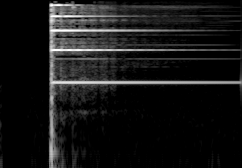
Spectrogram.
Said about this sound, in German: Da hielt der Waschbär inne. Warte mal, war das nicht ein Klingelding? Ja, egal.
